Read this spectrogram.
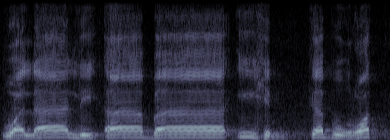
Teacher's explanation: را پر زبر ہے، را کو پر کر کے پڑھیں گے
